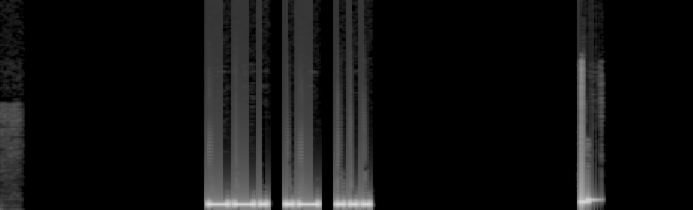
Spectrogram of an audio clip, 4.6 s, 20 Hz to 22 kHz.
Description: Morse code, heard as a keyed tone, about 28 wpm, 700 Hz. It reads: GAS
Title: Three Letter Words - 28wpm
